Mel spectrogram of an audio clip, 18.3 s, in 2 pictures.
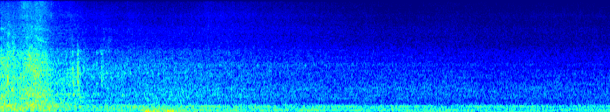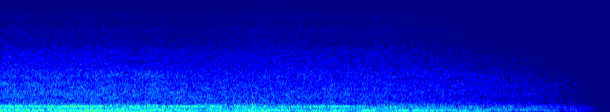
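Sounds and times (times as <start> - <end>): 
Amtrak train: 0.0 - 18.0.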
